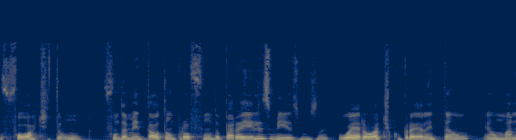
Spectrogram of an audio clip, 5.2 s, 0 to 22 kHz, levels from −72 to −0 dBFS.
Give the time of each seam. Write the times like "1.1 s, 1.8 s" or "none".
3.3 s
